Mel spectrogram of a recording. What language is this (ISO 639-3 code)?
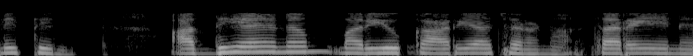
tel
